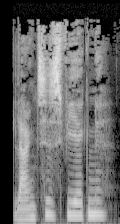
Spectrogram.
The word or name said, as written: langtidsvirkende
